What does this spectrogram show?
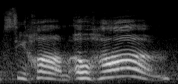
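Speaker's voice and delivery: See, hum said as two loud parts, hum rhyming with mom; name sounding out. Shown as a demonstration. Streamer sounding out a viewer's name, loud and deliberate. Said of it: "Like mom".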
